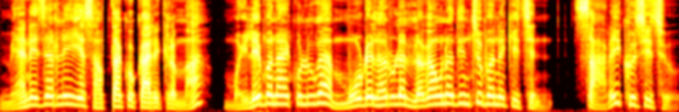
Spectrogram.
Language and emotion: Nepali, happy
